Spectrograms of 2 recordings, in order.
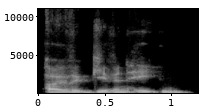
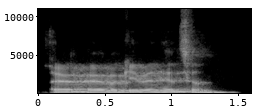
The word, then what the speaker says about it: Övergivenheten: hear uh and I'm I'm undoubtedly going to mispronounce the name of the album but it's over given Heaton is that correct yeah it's close enough ever given hitson I would say but yeah it's Swedish I'm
